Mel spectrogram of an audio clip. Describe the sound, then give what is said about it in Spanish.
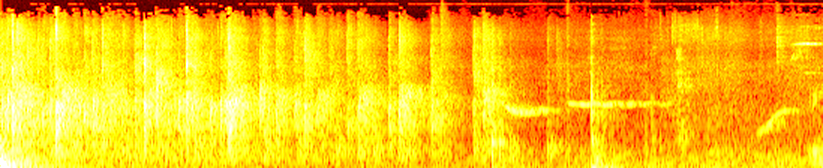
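Applause from a small audience for a pianist at a live music event, loose clapping that thins out partway through, with a few sharp whistles near the end. “Un aplauso para él.”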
